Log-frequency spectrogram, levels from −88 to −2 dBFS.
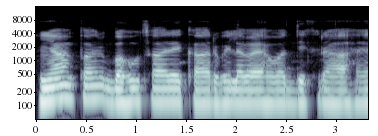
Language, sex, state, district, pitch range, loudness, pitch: Hindi, male, Jharkhand, Palamu, 110-120 Hz, -17 LUFS, 115 Hz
